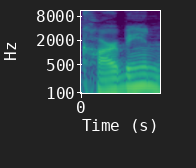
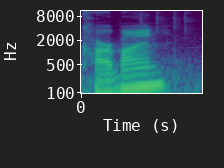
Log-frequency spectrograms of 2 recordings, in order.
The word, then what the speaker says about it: carbine: It's pronounced carbine, not carbine.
